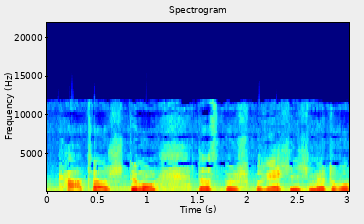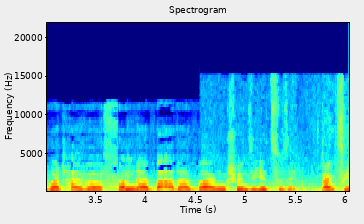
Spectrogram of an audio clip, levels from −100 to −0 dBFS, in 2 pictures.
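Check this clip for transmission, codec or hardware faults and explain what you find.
One fault here: an adaptive stream starting at a low bitrate. From 0.0 to 4.55 s the player is on a cheap version of the stream while it sizes up the connection, so the top end is thin and partly synthesised and codec smearing is stronger, which fits something like HE-AAC around 16 kbit/s. At 4.55 s it jumps, with no gap, to a much cleaner rendition, consistent with AAC-LC near 96 kbit/s, though nothing comes through above about 11.8 kHz.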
